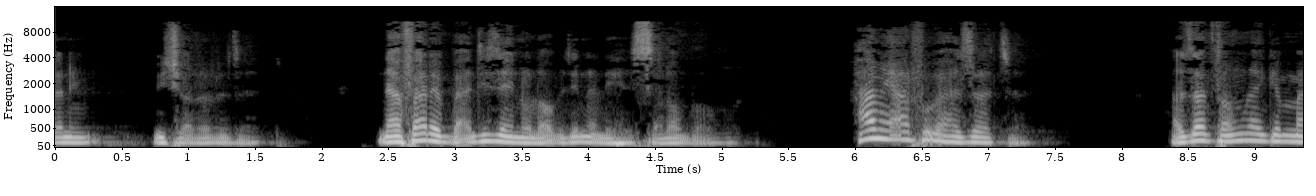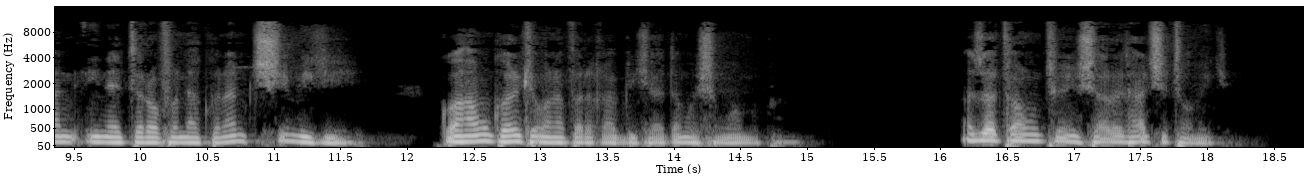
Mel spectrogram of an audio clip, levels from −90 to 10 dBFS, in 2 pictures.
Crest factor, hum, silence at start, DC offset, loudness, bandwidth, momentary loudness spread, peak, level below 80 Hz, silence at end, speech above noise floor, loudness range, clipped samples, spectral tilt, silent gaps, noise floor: 18 dB; none; 0 s; under 0.1%; -20 LUFS; 11 kHz; 14 LU; -2 dBFS; -40 dBFS; 0.7 s; over 71 dB; 5 LU; under 0.1%; -7 dB/octave; 1.93-2.10 s, 2.22-2.29 s, 5.42-5.95 s, 7.62-8.10 s, 8.16-8.32 s, 12.13-12.18 s, 15.20-16.13 s; under -90 dBFS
